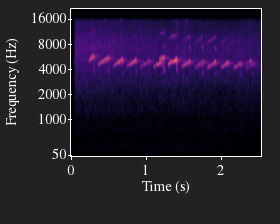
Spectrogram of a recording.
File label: Common Sandpiper, Flussuferläufer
